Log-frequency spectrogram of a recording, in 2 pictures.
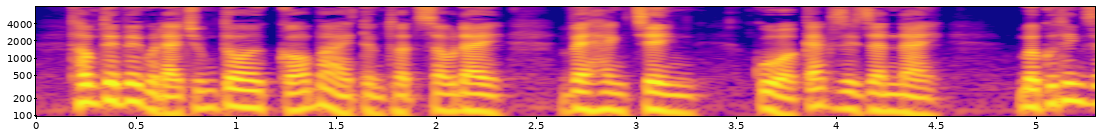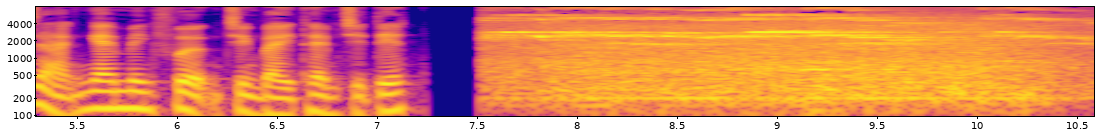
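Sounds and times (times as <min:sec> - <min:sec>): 
speech: 0:00.2 - 0:07.3
express train from Verona to Munich rumbling at Brenner station: 0:07.5 - 0:10.5
high sustained wheel squeal of the train: 0:07.5 - 0:10.5.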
